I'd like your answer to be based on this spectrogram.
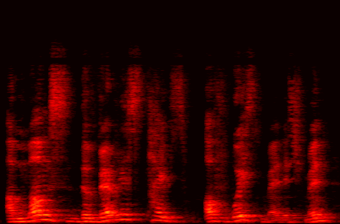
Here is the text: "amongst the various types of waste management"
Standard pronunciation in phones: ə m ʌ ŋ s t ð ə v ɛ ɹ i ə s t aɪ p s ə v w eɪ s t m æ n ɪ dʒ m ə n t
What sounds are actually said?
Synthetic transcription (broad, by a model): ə m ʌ ŋ s t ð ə v ɛ ɹ i ə s t aɪ p s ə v w eɪ s t m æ n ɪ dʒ m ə n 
